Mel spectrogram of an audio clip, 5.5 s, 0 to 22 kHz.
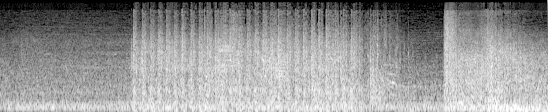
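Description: Gunfire in a Steel Division 44 battle, with a 17-pounder anti-tank gun firing on a Panzer IV: dense, continuous rattling shots rolling over a heavy low rumble, with a sharper loud burst near the end.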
